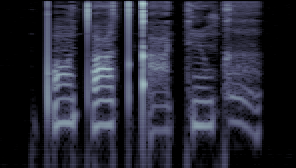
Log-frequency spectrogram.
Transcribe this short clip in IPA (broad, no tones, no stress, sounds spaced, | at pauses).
pʼ ɔ̃ tʼ ɑ t kʼ ɑ̤ kʲ ũ k ə̤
